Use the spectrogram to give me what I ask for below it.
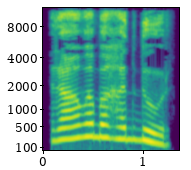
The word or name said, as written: ರಾವಬಹದ್ದೂರ್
